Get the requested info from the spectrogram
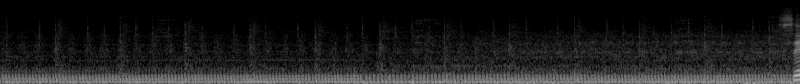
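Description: Kawasaki Ninja motorcycle engine running at a steady cruising speed, a steady drone that shifts slightly in pitch about halfway through.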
